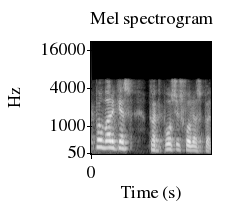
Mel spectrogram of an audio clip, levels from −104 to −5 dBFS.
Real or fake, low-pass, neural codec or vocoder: fake; 5.4 kHz; codec, 16 kHz in and 24 kHz out, 0.6 kbps, FocalCodec, streaming, 2048 codes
